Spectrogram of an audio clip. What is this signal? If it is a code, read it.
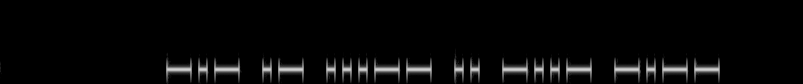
Morse code, heard as a keyed tone, about 17 wpm, 700 Hz. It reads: KA3IXY
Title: Speed Racing - USA 2x3 Call Signs 15wpm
